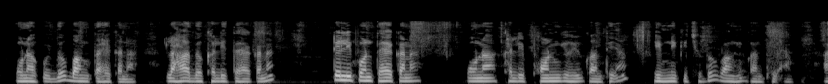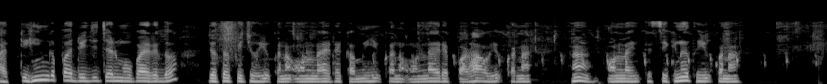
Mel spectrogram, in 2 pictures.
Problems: constant background noise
